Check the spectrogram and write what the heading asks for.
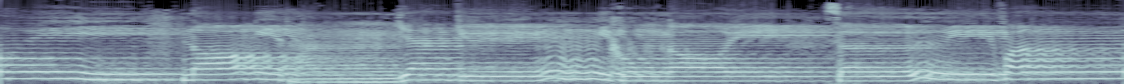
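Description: Chant-style music of Vietnamese Buddhist verse recitation: long held notes with vibrato that slide from one pitch to the next every second or two.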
